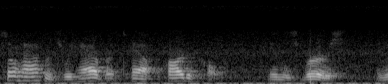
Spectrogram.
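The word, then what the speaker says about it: teh (τε): There's a thing called a particle in Greek grammar T-E is the way it's spelled, the teh particle.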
